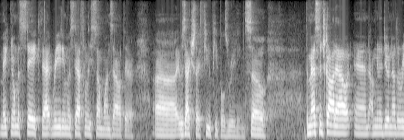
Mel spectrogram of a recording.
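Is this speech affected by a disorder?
No.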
